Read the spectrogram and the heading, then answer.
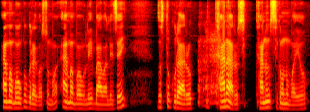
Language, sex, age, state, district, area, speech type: Nepali, male, 45-60, West Bengal, Darjeeling, rural, spontaneous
